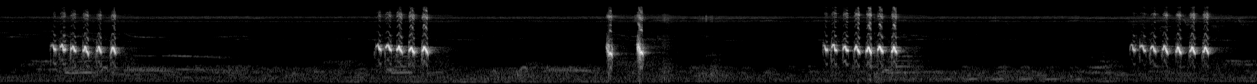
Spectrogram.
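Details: Female yellow-vented bulbul in breeding condition calling to a male: repeated quick bubbling chatters of six to eight notes every few seconds, with two isolated sharp notes between, and a constant faint high whine.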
